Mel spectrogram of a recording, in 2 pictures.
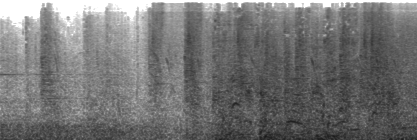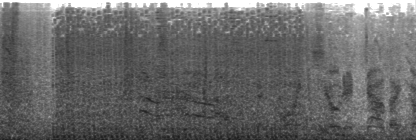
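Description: Turret gunfire in the Transformers: War for Cybertron video game, a loud, continuous barrage of rapid shots with crashing impacts that holds steady for most of the stretch, with voices mixed into the fighting.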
